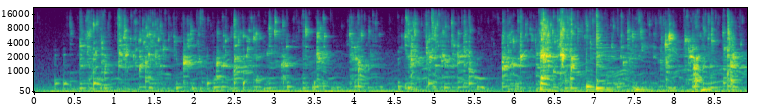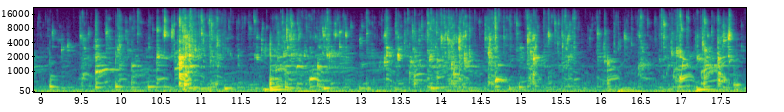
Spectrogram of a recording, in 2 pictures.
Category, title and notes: Sound effects > Objects / House appliances
old metal kettle with liquid shaking
Shaking an old, battered metal kettle with shallow water inside, resulting into nice pitch deformations. Recorded with Zoom H2.
kettle, liquid, metal, shaking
